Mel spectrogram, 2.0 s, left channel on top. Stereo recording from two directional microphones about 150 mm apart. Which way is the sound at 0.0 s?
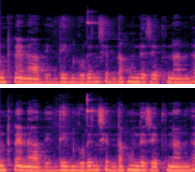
10° right (ahead or behind).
